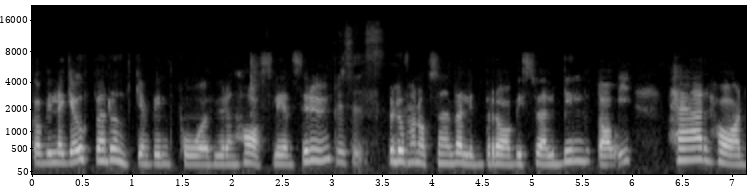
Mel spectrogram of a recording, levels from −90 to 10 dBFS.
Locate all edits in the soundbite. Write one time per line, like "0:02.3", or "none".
0:03.7
0:05.8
